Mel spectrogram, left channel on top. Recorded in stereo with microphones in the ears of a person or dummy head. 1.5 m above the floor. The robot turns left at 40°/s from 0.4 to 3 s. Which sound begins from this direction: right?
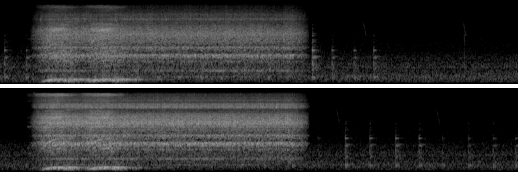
A phone buzzing, at 0.3 s.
